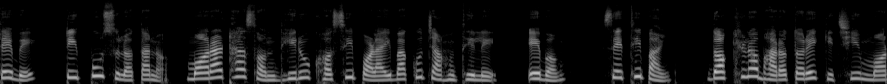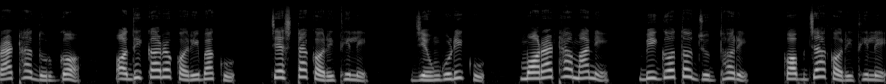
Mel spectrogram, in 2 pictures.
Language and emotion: Odia, neutral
